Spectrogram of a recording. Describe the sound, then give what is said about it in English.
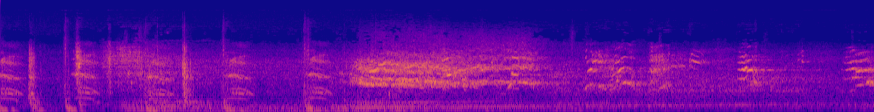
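Car tires squeal in a loud skid in a film scene, and a revving engine carries the car away. A few sharp thumps come before the skid, and voices can be heard in parts. “The car drives away and we see Brighton's car pull in.”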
